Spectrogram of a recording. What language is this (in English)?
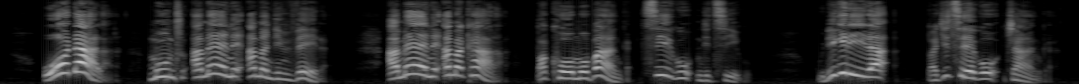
Nyanja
